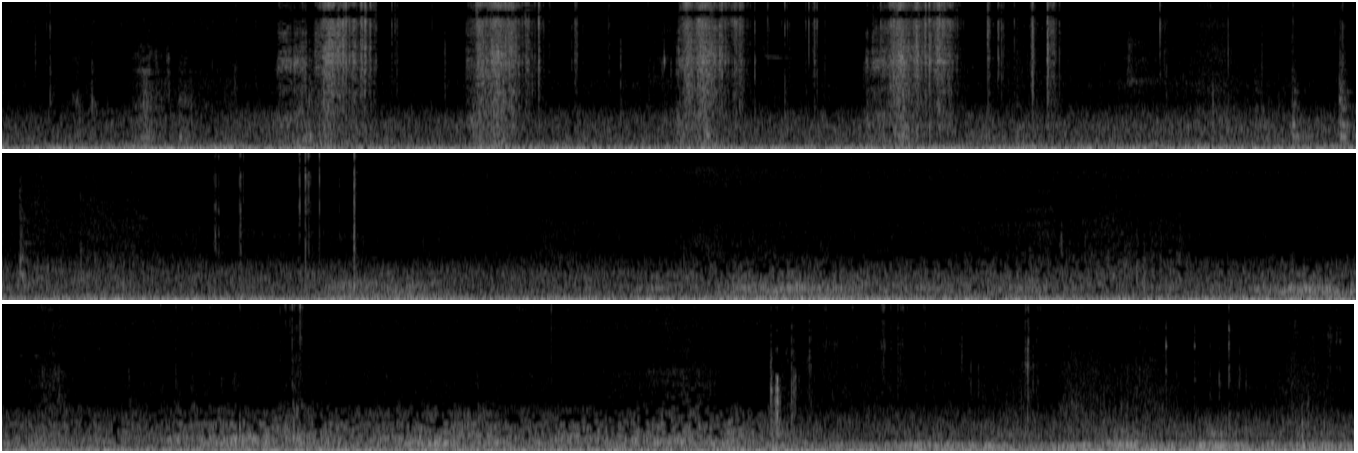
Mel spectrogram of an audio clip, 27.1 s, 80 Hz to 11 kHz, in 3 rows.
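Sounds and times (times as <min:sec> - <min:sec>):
clicks and crackles: 0:00.0 - 0:09.3, 0:10.4 - 0:12.4
ferro rod scraping: 0:00.4 - 0:07.1.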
